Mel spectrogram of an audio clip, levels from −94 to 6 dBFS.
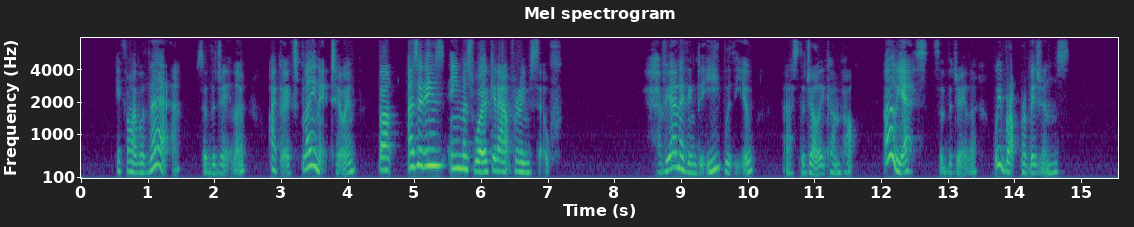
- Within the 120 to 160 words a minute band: No, average, 175 wpm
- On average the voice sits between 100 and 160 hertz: No, high, 215 Hz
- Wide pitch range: Yes, wide, 6.6 semitones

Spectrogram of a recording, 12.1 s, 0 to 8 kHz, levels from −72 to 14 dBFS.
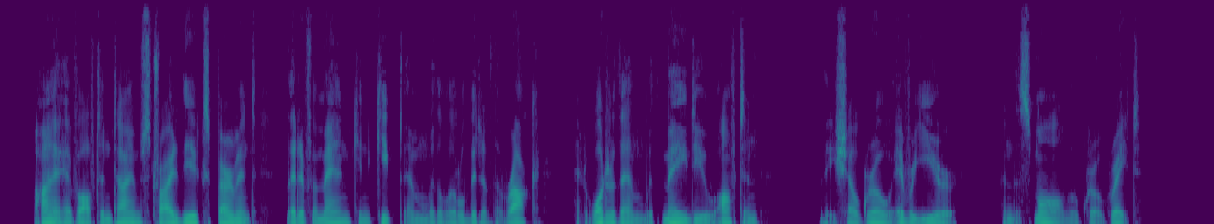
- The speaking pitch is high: No, very low, 95 Hz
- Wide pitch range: Yes, wide, 6.7 semitones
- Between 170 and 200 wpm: Yes, average, 180 wpm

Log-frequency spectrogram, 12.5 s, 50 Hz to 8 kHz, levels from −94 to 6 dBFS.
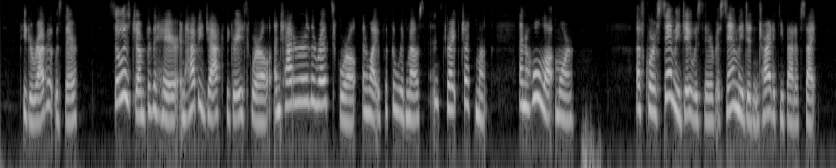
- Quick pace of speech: Yes, fast, 225 wpm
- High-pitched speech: Yes, very high, 250 Hz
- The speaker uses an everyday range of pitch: No, wide, 6.3 semitones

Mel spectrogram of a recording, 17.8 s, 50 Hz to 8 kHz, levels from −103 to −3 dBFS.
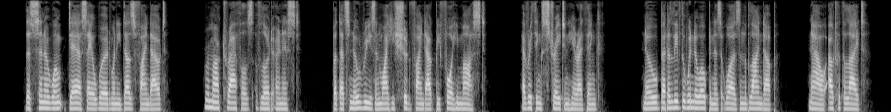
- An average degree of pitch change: No, narrow, 1.9 semitones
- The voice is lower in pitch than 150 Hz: Yes, medium, 140 Hz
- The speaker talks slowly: No, average, 180 wpm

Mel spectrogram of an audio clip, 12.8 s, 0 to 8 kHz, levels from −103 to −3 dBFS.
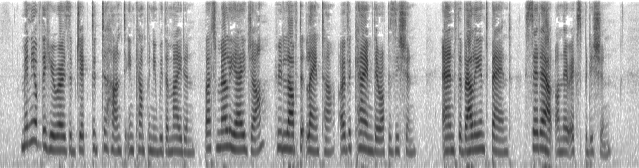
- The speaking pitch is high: Yes, high, 215 Hz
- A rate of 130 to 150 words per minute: Yes, slow, 135 wpm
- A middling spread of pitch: Yes, average, 3.2 semitones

